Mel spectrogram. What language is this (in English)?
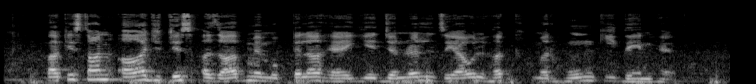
Urdu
